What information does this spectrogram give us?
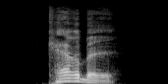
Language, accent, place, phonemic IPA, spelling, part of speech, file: German, Germany, Berlin, /ˈkɛrbəl/, Kerbel, noun, De-Kerbel.ogg
- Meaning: garden chervil (Anthriscus cerefolium)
